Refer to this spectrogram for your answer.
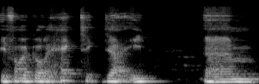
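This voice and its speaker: A man's somewhat breathy, medium-pitched voice with a southern English accent, a dark, mellow tone and fairly even intonation. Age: 60s. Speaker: business owner, coaching client. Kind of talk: interview. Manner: hesitant, many fillers.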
